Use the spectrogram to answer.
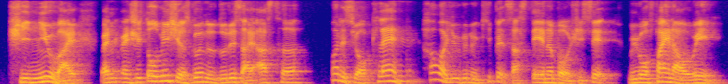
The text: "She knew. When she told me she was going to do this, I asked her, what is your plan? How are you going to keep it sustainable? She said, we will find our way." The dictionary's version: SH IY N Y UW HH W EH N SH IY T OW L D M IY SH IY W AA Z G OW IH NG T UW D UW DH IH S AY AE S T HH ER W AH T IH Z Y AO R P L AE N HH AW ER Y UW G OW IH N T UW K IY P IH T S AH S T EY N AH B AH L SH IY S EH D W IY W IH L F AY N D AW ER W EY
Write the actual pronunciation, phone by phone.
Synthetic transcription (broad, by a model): SH IY N Y UW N W EH N SH IY T OW L D M IY SH IY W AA S G OW IH NG T UW D UW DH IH S AY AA S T HH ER W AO T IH S Y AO P L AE N HH AW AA Y UW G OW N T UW K IY P IH T S AH S T EY N AH B AH L SH IY S EH D W IY W IH L F AY N D AW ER W EY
